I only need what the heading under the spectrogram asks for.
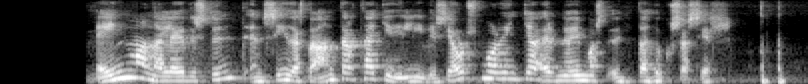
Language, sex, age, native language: Icelandic, female, 40-49, Icelandic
